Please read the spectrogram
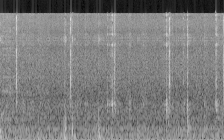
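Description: A torque wrench being worked on the fitting of a dual oil filter mount: about six irregular metallic clicks and ticks from the ratchet and tool, over a steady low hum.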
